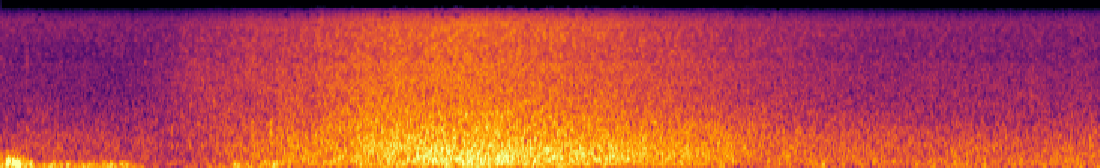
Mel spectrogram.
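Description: Ocean surf at the water's edge: a small wave breaks and washes up the sand, rising to its loudest about three seconds in, then easing back to a steady hiss of shallow water. Wind rumbles briefly on the microphone at the very start.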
